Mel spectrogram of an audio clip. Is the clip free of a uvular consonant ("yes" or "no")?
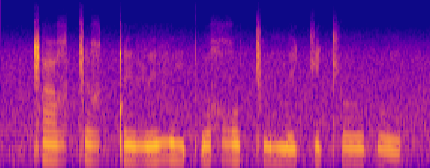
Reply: no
